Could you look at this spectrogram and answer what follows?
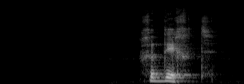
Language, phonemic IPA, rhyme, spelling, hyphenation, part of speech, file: Dutch, /ɣəˈdɪxt/, -ɪxt, gedicht, ge‧dicht, noun / verb, Nl-gedicht.ogg
- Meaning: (noun) poem; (verb) past participle of dichten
